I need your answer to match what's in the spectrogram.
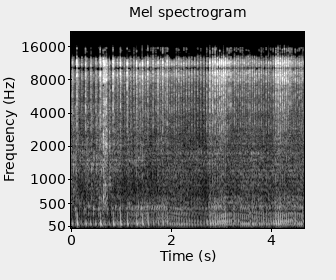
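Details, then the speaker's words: Old Tecumseh four-stroke edger engine pops unevenly at idle, surging and hunting; lean running while the main jet is opened half a turn at a time to pass a suspected blockage. "let's go half one loose and we'll just see if that looks a bit more fuel through and possibly past the blockage"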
